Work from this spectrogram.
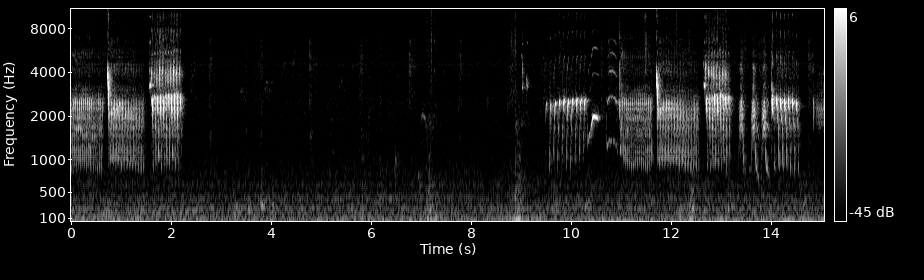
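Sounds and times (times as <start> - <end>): canary singing: 0.0 - 2.6, 8.9 - 15.0.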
